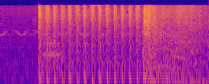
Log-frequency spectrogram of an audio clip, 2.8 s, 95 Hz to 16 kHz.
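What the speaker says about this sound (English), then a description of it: "Nope, there's the explosion." A flipped gas tanker explodes in Far Cry 5: Dead Living Zombies, heard as a sudden loud burst of rapid regular blasts that ends in a sustained roaring rumble.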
